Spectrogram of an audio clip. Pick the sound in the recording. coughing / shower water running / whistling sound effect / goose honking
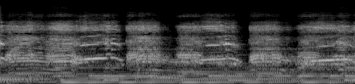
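goose honking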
